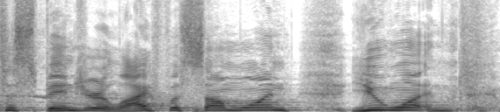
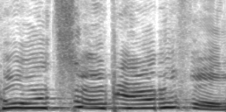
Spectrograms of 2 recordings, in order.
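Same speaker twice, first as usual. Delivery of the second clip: high, loud swooning over a wedding; mock gushing; 13 semitones higher, 6 dB louder than usual. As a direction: gush in a much higher voice, hamming it up. Mimics himself gushing at weddings.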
